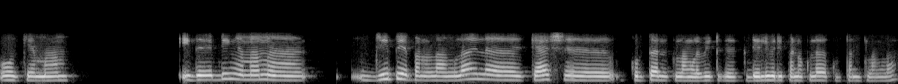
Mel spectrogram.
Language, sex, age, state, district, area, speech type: Tamil, female, 30-45, Tamil Nadu, Viluppuram, rural, conversation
